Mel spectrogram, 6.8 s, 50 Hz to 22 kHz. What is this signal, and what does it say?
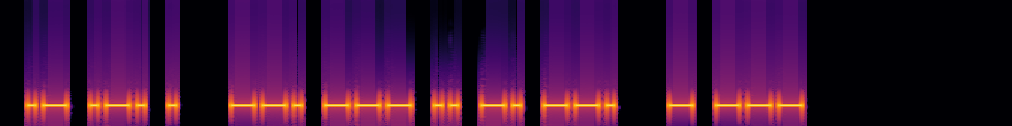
Morse code, heard as a keyed tone, about 23 wpm, 700 Hz. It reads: ARE GOING TO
